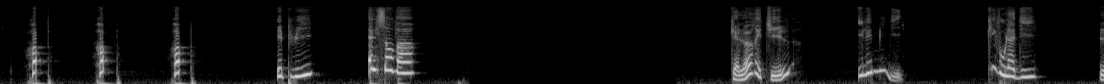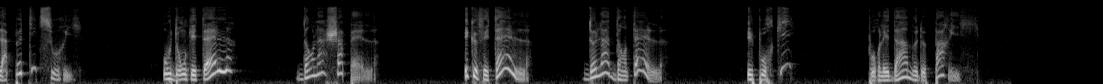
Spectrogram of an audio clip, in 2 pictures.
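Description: A young woman's cartoonish voice speaks playfully in short, separate phrases, close to the microphone.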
